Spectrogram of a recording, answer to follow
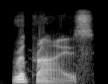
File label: "reprise", British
